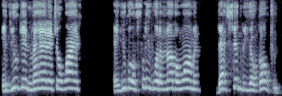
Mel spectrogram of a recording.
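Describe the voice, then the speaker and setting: A man delivers a sermon in a high, ringing voice. He talks in a folksy, emphatic way, repeating phrases and stretching out key words for weight. The sound is dry and close. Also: normal speed, no room sound, lo-fi sound. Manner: folksy, emphatic preaching with repetitions. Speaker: preacher.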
